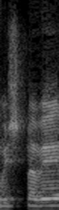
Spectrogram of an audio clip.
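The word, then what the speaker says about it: विष्णवे: An intelligent person says, Om Vishnave Namaha, which is correct pronunciation. But a not so learned person may say Om Vishnaya Namaha, like that. But that's wrong.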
